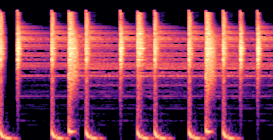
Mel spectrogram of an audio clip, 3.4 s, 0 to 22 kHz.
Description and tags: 4 Beat 03 Triphop
4 Beat Drum loop for Triphop/Hiphop4 Beat Drum loop for Triphop/Hiphop
drums, beat, Triphop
